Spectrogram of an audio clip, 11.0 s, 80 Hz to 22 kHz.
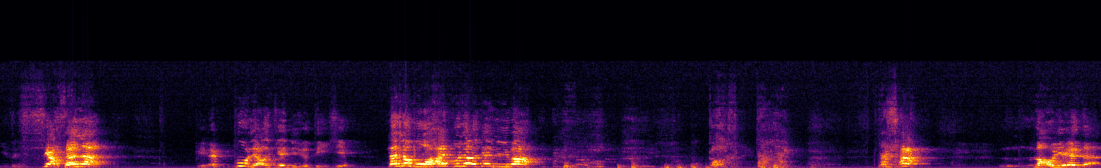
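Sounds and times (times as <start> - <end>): man shouting a cry: 7.0 - 8.0, 8.8 - 9.4.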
